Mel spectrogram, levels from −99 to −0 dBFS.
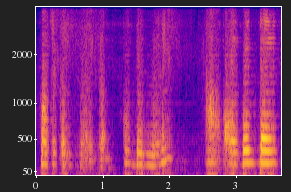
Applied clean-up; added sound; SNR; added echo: neural separator model SepFormer WHAMR!.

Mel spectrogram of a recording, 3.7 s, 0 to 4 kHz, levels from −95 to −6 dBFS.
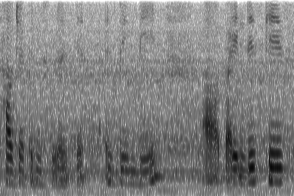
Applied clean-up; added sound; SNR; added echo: none; none; none; none.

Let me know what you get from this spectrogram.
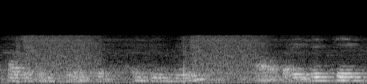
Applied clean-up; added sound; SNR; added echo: none; Fire; 13 dB; reverberation time 0.6 s.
